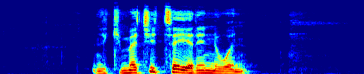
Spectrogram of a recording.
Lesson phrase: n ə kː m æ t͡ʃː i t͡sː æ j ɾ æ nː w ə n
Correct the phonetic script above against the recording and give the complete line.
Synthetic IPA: n ə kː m æ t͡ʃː i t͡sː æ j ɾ i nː w ə n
